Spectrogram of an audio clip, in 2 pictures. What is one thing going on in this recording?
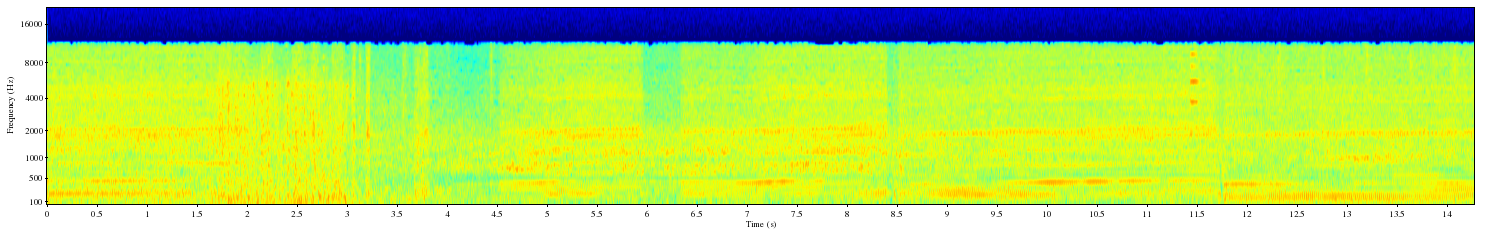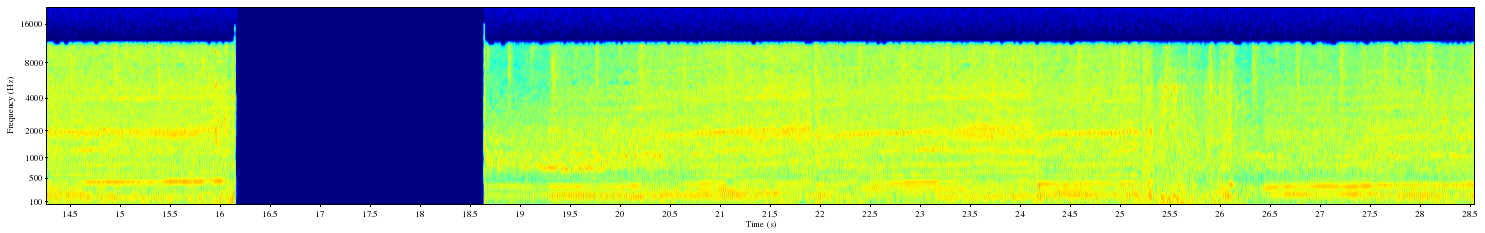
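A race car engine roars and revs up and down through the gears.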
